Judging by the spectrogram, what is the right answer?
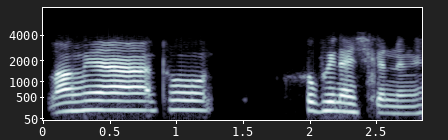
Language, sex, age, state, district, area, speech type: Bodo, male, 18-30, Assam, Kokrajhar, rural, conversation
